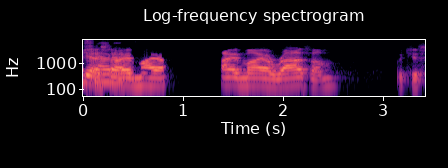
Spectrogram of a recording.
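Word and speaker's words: Razom: give a sh yes I admire I admire rasm which is spelled r a z o m they're in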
